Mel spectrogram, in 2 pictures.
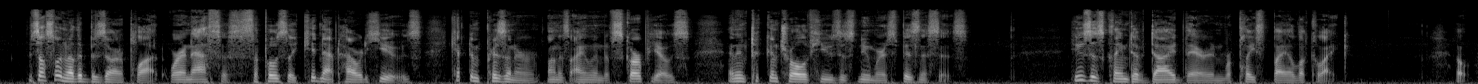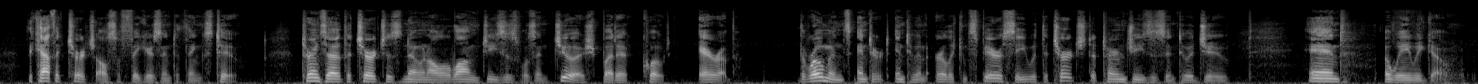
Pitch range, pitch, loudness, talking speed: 100-130 Hz, 115 Hz, -26 LUFS, 170 wpm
